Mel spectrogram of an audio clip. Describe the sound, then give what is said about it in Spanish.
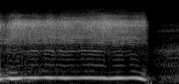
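A voice imitates a female mosquito in flight while telling a joke, with a steady, loud, nasal buzz held for about a second and a half before cutting off abruptly, with nothing else underneath. “Fíjate que estaba una zancuda una zancuda Ay, le voy a hablar por teléfono la zancuda volando.”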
